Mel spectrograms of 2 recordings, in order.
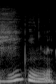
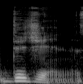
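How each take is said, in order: First: The word begins directly with a J sound. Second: The word begins with a sounded D before J. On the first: "it's just Jean or Jean, like genie" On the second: "I'm going to see the D and the J, and I'm going to say Dijin"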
